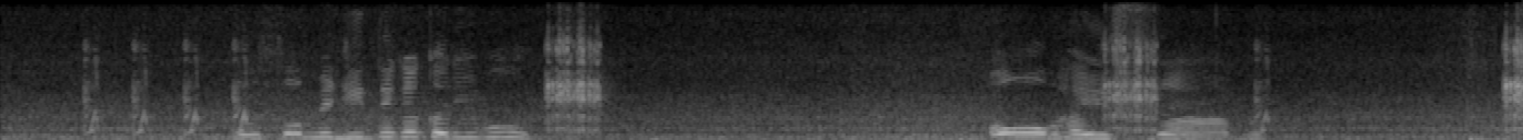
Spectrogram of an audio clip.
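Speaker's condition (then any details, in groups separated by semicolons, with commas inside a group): No condition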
